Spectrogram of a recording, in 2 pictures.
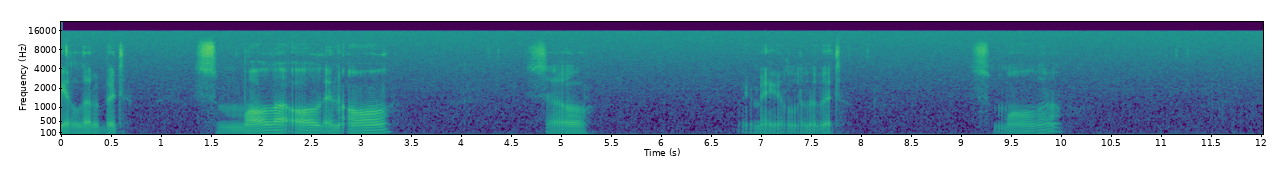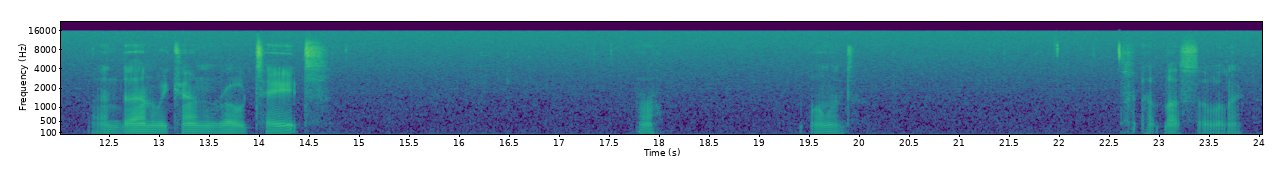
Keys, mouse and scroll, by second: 5.0 s, 9.3 s, 13.7 r, 16.3 r, 20.5 g, 22.3-24.0 drag.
